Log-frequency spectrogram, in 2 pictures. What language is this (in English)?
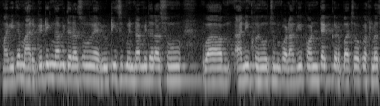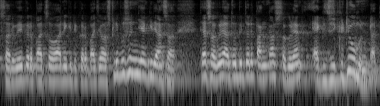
Konkani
